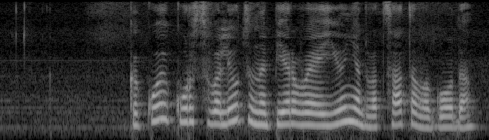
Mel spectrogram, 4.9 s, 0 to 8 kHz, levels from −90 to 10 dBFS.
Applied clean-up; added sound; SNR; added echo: none; none; none; none.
